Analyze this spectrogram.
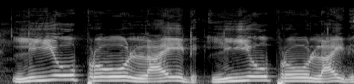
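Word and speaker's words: Leuprolide: है आपका इसी क्लास के अंदर वह है लियो प्रो लाइड लियो प्रो लाइड स्पेलिंग है लियो एल ई यू प्रो पी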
